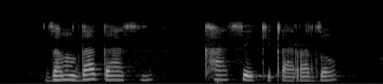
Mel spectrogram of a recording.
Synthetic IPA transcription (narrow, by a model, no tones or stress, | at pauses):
d͡zamud̪aɡasi | kʰasekʼitʼaɾad͡zɔ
